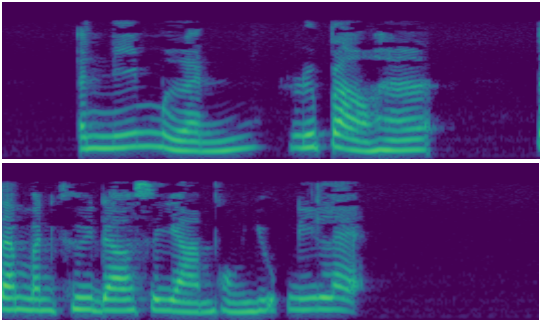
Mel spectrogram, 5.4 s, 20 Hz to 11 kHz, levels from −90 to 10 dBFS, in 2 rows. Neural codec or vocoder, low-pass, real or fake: none; 7.2 kHz; real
